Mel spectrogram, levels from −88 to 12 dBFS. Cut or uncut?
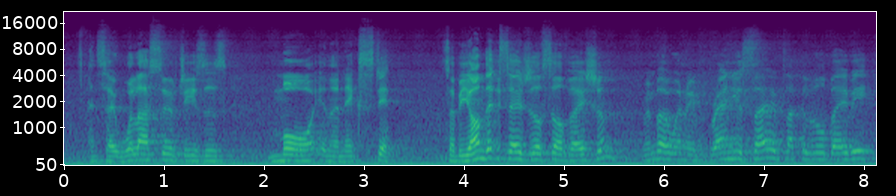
cut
